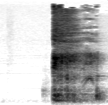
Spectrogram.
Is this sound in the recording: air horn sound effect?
no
